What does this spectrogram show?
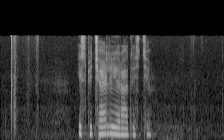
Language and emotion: Russian, neutral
